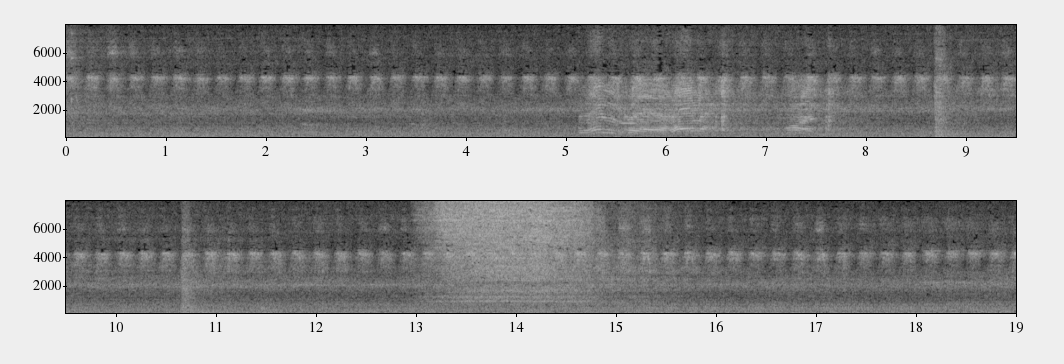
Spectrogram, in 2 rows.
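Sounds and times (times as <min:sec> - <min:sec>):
insects chirping: 0:00.0 - 0:19.0
train rumble: 0:00.0 - 0:19.0
loud hiss: 0:13.0 - 0:15.6.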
